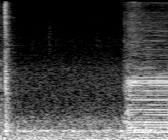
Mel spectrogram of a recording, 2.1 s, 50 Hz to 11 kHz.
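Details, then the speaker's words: HVAC unit, transformer retapped from 240 to 208 V, on first power-up during a phase-rotation check: steady low hum, then a loud rushing roar with a sharp droning whine. Three-phase motor running backwards; phases to be swapped. "that's running backwards let me check the other one oh is that wait sounds like it's running backwards"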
